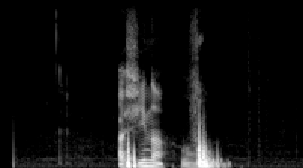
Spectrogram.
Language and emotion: Russian, neutral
